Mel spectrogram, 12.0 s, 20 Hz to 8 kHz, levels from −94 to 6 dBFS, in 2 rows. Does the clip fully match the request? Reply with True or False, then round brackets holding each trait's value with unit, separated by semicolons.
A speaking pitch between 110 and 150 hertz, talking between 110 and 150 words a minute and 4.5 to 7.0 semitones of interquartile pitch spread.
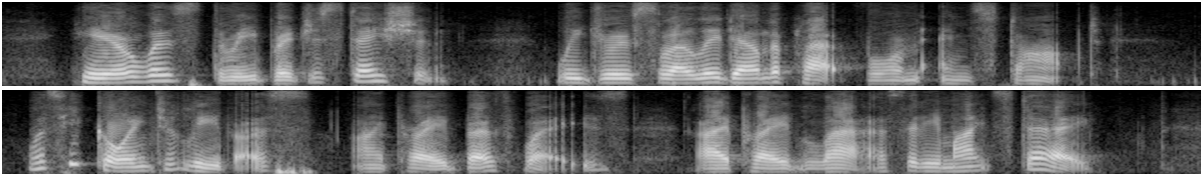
True (140 Hz; 145 wpm; 5.2 semitones)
